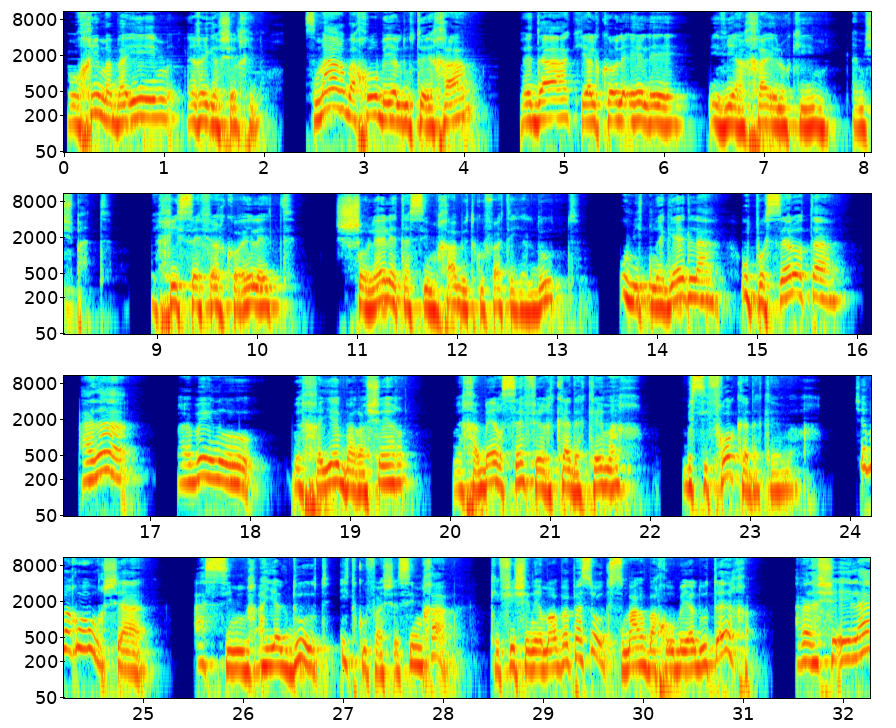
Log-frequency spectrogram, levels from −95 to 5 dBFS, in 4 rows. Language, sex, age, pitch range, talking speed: Hebrew, male, 50-69, 145-200 Hz, 105 wpm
